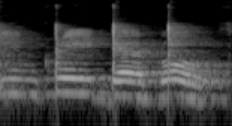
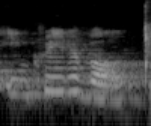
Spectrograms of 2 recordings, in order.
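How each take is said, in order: First: "incredible" slowly in four separate beats; syllable by syllable. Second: Said in the usual way. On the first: Shown as a demonstration. Teacher counting syllables for the class, "incredible" broken syllable by syllable. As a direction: clap out "incredible", each syllable stressed alike. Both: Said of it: "can you clap with me".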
